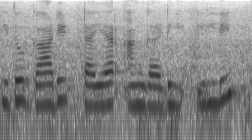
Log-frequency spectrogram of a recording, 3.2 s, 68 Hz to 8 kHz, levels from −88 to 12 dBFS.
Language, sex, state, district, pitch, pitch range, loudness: Kannada, female, Karnataka, Koppal, 230 Hz, 220-255 Hz, -15 LUFS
